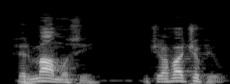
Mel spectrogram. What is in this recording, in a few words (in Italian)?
"si", crespinese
